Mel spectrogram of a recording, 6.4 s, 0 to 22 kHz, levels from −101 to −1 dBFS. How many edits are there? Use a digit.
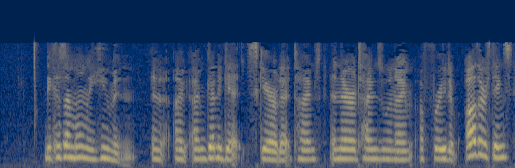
1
